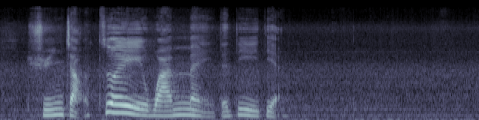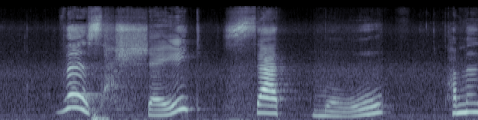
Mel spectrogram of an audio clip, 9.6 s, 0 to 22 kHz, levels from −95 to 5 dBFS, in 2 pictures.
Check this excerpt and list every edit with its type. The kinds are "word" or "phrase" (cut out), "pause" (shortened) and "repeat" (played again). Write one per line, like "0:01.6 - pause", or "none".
0:05.9 - word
